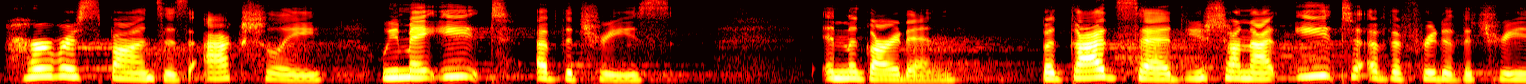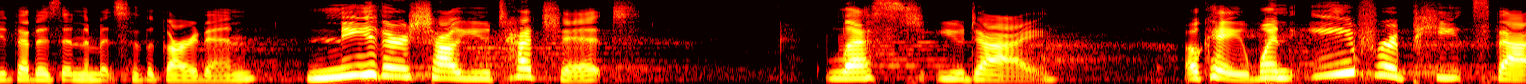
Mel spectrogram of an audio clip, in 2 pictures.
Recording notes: Recorded at our Sunday service on November 27th, 2022 in Port Orchard Washington.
